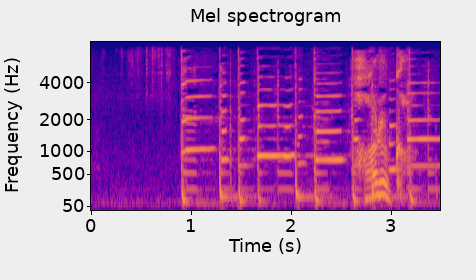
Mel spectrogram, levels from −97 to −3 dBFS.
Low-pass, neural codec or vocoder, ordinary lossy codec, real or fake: 7.2 kHz; none; none; real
